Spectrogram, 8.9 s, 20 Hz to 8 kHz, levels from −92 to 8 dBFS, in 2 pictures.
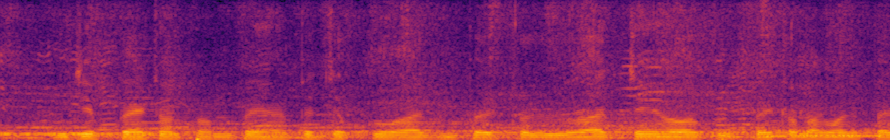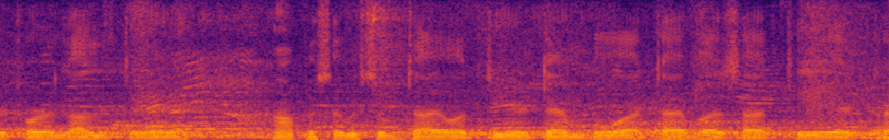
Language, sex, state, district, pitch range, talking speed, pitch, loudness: Hindi, female, Uttar Pradesh, Etah, 115-120 Hz, 200 wpm, 115 Hz, -15 LUFS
